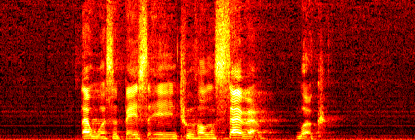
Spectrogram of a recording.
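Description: A man speaks briefly through a microphone in a large hall.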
